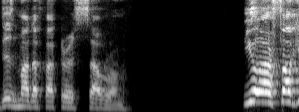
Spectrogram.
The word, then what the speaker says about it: Sauron: it right right this is Sauron you are Sauron okay he's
